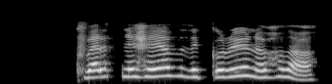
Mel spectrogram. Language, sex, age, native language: Icelandic, female, 9, Icelandic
